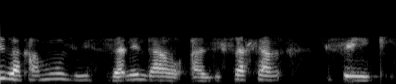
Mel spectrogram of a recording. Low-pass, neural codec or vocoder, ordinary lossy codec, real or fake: 3.6 kHz; codec, 24 kHz, 3 kbps, HILCodec; none; fake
